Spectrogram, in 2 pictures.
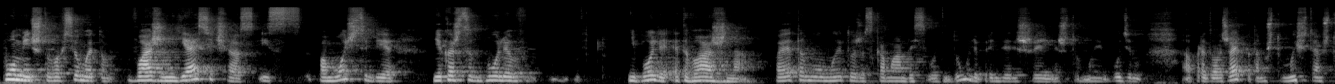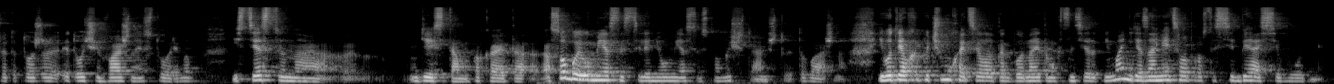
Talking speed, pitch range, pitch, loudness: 165 wpm, 155-190 Hz, 170 Hz, -22 LUFS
